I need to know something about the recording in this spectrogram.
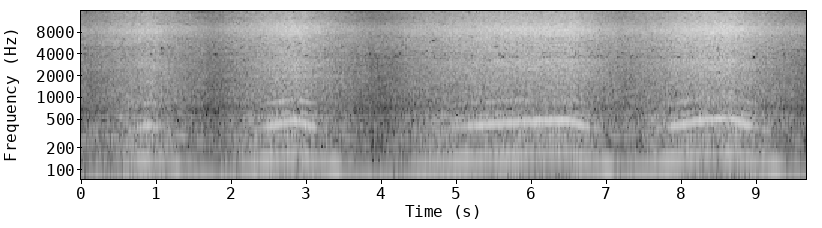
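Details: Suzuki Carry 1.0 that died suddenly while driving, after fixing broken spark plug wires, worn with age: engine revs up and settles back smoothly several times, pitch rising and falling cleanly without stumble.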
